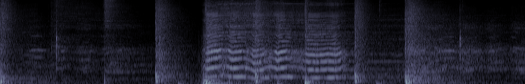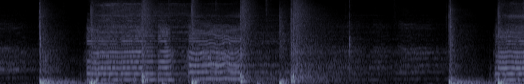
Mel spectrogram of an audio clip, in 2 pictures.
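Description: Live roots-rock band in a call-and-response passage: short sung phrases over electric guitar and drum hits, about two seconds in and again near six seconds, each phrase stopping and ringing away into a pause.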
